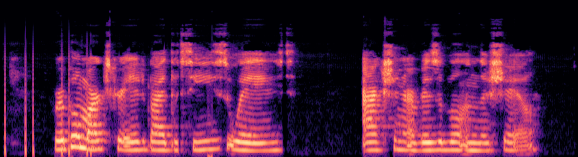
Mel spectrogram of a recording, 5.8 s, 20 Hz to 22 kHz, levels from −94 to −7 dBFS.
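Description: Interference from nearby equipment or a faulty connection is likely injecting pulses from 0.04 to 0.91 s. This train of clicks runs at about seven per second, unevenly spaced, roughly seven similar pops standing around 10 dB above the speech, audible over it and in gaps.

At 1.09 to 1.19 s, compressed frames were skipped, either missing from the file or rejected by the decoder as damaged. The speech jumps ahead by about a tenth of a second.

From 2.07 to 2.12 s, a corrupt FLAC frame was decoded without its checksum being checked. Flipped bits sent the predictor off course within that single frame, giving an error peaking at about -28 dBFS. The next frame is clean.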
